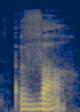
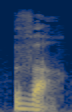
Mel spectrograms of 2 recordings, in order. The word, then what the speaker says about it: vas: Okay, tu vas. Same thing here, final S not pronounced. Tu vas.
